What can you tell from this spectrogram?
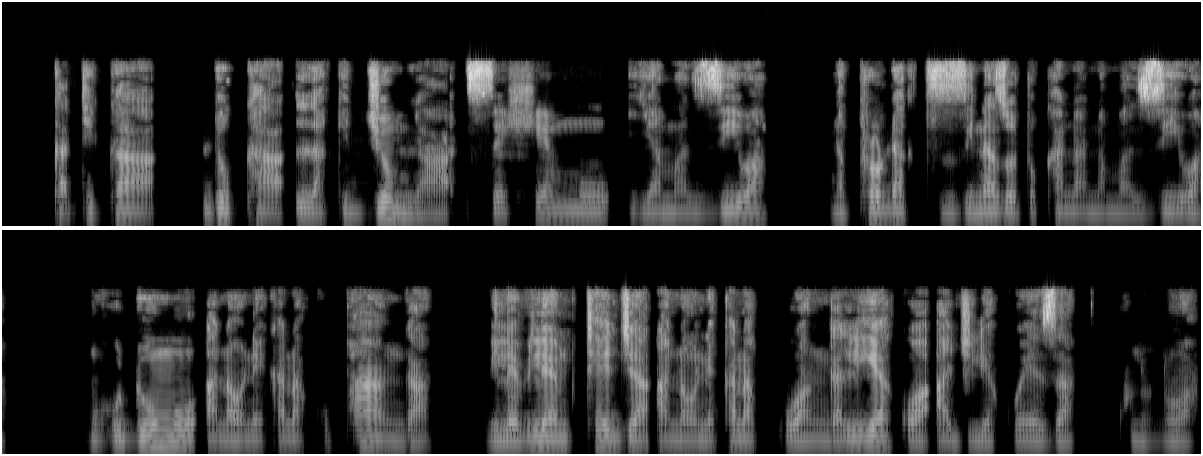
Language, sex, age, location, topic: Swahili, male, 25-35, Kisii, finance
